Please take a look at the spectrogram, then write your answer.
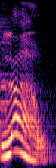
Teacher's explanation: लाह पढ़ के होंठों को गोल कर दें तो हा भी साकिन और वाव भी साकिन अदा हो जाएगा। पढ़िए लाह, लहवुन, आगे वक्फ, लहव। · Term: होंठों को गोल करना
